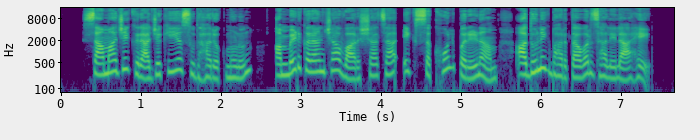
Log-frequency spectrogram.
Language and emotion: Marathi, neutral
